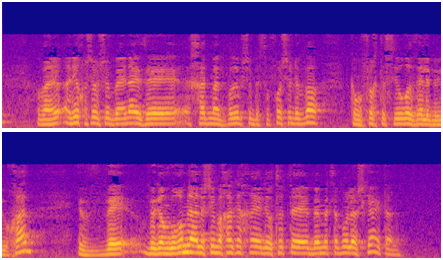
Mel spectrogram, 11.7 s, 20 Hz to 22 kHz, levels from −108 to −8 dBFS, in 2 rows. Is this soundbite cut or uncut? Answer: uncut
